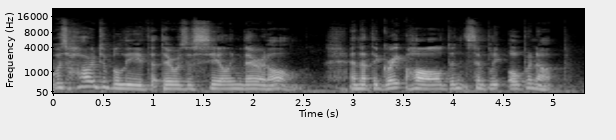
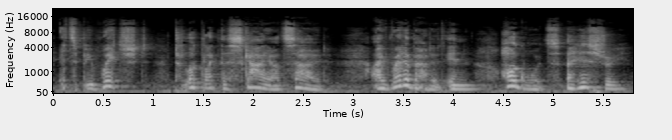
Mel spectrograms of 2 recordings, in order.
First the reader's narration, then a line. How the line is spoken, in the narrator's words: Hermione whisper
